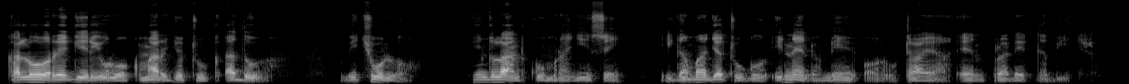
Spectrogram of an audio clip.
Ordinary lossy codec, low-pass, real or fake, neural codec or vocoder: none; none; fake; vocoder, 44.1 kHz, 128 mel bands, Pupu-Vocoder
